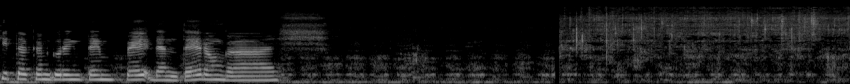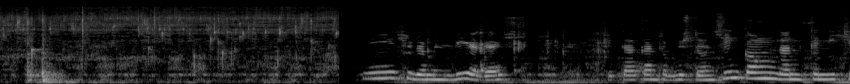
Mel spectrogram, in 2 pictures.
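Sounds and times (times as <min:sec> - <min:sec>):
frying in hot oil: 0:05.6 - 0:12.0.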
